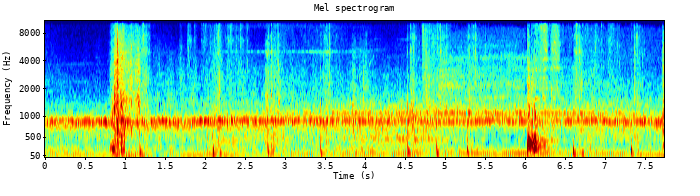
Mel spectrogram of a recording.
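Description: Short game interface clicks tick now and then.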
